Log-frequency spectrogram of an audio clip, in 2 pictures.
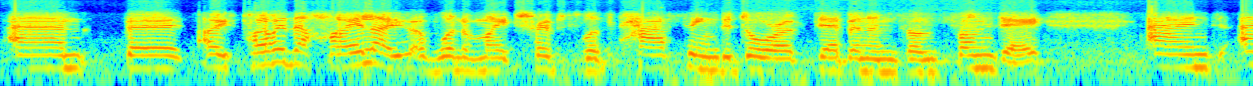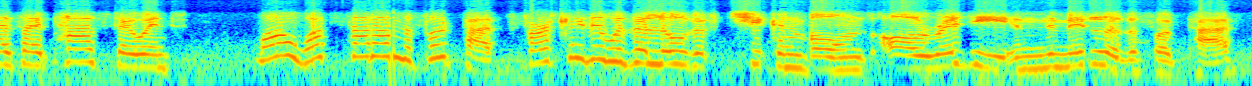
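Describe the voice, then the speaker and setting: A woman's voice: mid-range voice, normal speed, fairly bright tone. An Irish woman with a southwestern Kerry accent, speaking emphatically and indignantly as a caller to a radio phone-in. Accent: southwest of Ireland, Kerry. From County Kerry, Ireland. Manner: emphatic, forthright. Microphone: telephone. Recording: dull phone-in line, faint noise.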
